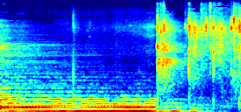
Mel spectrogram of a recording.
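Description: Live band with acoustic guitar holding a final chord that rings on steadily, then breaks off about one and a half seconds in as audience applause begins.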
